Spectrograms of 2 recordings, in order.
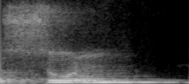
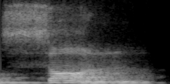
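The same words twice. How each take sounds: First: SUN said "soon", as spelled in Spanish; wrong pronunciation. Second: SUN said like "son", with an open vowel; teacher's corrected "son" for "sun"; correct pronunciation. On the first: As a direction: read "sun" with an OO vowel. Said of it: "yo no digo sun". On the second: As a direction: model "sun" slowly as "sohn". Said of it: "digo sun". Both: Shown as a demonstration.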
